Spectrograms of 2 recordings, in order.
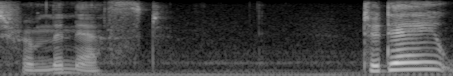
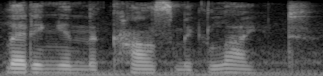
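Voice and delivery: measured meditation voice with long pauses between phrases; guided meditation; 6 dB quieter than usual. Acted. Host guiding listeners to relax and imagine an ancient wood, guided meditation. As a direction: lead them gently inward, leaving space after each phrase.

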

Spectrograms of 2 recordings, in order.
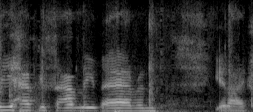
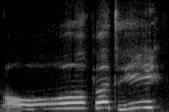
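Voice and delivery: tender; 9 semitones higher, much slower than usual. Retold or imitated. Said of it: "It's like".

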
